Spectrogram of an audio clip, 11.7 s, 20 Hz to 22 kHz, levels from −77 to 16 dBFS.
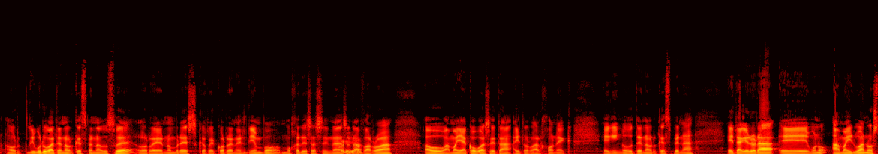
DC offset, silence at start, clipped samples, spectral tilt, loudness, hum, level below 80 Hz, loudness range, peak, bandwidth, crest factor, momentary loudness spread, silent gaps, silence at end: under 0.1%; 0 s; under 0.1%; -5.5 dB/octave; -21 LUFS; none; -50 dBFS; 4 LU; 0 dBFS; 13.5 kHz; 22 dB; 10 LU; none; 0 s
